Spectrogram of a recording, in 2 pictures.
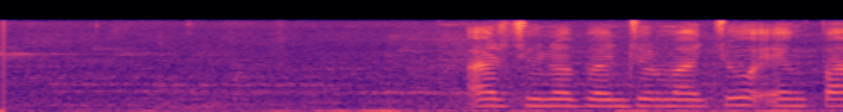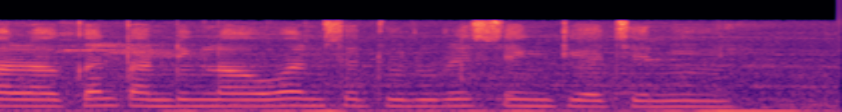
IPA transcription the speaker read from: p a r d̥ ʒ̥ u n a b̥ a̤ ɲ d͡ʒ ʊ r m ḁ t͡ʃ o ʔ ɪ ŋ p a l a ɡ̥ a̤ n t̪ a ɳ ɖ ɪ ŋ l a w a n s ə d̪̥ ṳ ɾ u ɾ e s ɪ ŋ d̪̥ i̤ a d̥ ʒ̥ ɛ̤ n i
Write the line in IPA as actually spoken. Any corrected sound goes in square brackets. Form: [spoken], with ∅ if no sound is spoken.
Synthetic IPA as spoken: [ʔ] a r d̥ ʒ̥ u n a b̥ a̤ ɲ d͡ʒ ʊ r m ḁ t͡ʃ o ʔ ɪ ŋ p a l a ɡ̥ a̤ n t̪ a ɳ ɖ ɪ ŋ l a w a n s ə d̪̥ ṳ ɾ u ɾ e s ɪ ŋ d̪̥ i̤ a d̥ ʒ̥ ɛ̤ n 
